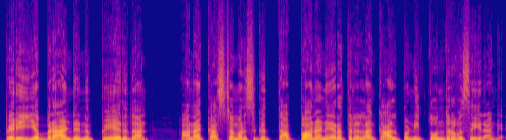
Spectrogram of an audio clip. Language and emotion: Tamil, angry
